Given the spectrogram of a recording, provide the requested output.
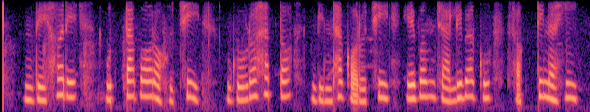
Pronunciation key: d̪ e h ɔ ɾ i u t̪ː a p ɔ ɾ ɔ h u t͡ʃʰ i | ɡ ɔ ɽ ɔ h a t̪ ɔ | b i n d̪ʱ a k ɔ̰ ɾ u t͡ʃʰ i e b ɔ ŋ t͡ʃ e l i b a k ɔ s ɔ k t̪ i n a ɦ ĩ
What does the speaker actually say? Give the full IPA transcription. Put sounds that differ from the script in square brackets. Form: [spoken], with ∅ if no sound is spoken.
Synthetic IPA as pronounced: d̪ e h ɔ ɾ [e] u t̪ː a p ɔ ɾ ɔ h u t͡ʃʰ i | ɡ [o] ɽ ɔ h a t̪ ɔ | b i n d̪ʱ a k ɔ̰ ɾ u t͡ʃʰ i e b ɔ ŋ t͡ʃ [a] l i b a k [u] s ɔ k t̪ i n a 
